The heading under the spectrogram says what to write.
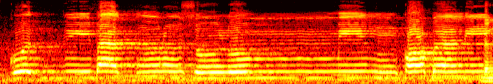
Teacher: qalqalahnya langsung ya karena sugra, karena qalqalah kecil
